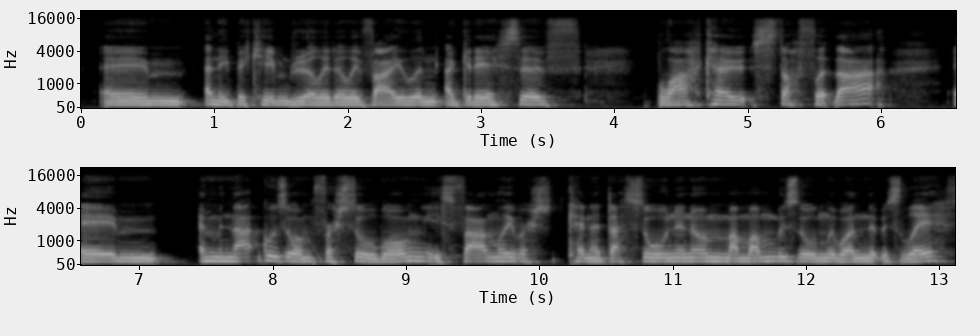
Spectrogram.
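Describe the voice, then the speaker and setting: In a Glasgow accent, a woman speaks with a very deep, low pitch and a dark, mellow tone, her intonation monotone and flat and her loudness very even. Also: fairly slow pace. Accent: Scottish (Glasgow area). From Scotland, Cumbernauld. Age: 20s. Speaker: addiction recovery worker. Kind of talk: interview.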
